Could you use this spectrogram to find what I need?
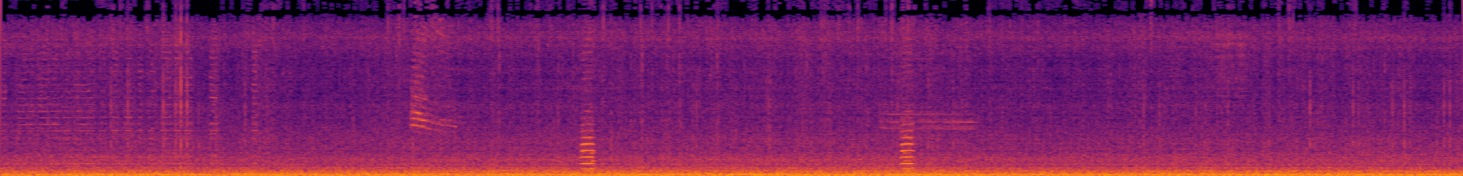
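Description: Tyres roll on the road with a steady low rumble.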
